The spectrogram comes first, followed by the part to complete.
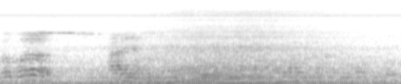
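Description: A motor vehicle's engine passing, swelling and fading in the middle, after brief voices at the start.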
